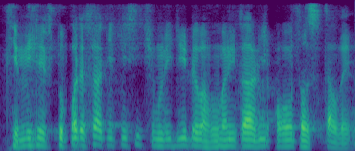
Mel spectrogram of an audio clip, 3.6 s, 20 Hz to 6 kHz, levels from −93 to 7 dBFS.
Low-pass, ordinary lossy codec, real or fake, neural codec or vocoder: 5.4 kHz; none; fake; codec, 16 kHz in and 24 kHz out, 0.6 kbps, FireRedTTS-2 codec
